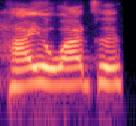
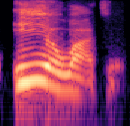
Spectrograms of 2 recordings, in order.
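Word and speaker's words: Hiawatha: So, if you ever heard of a man named Hayawata, it's actually pronounced Iawata, right?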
